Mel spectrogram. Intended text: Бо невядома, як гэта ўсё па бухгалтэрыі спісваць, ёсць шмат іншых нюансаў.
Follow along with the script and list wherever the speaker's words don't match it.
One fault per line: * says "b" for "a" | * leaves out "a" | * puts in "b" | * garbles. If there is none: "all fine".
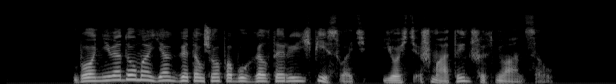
all fine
